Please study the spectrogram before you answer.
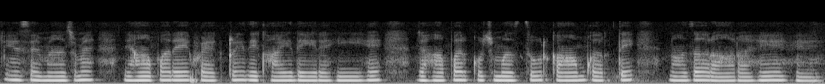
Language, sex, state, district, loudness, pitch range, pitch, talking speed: Hindi, female, Rajasthan, Jaipur, -15 LUFS, 185-195 Hz, 190 Hz, 150 wpm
